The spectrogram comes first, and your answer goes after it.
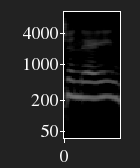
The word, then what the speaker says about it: Chané: Just Chané with the accent on the E. It's very important.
